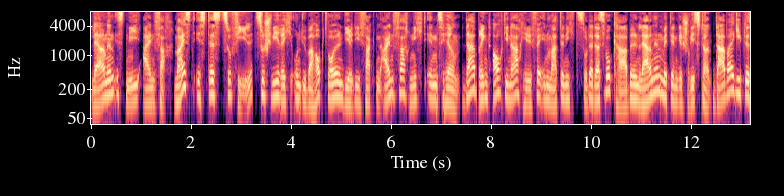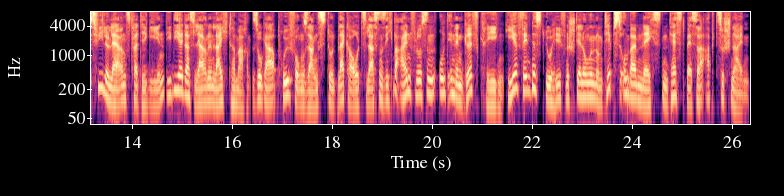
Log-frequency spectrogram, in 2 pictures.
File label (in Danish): Tysk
